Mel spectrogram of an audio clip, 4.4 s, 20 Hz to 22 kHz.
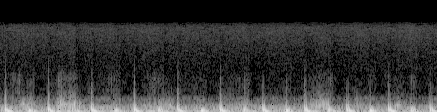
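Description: Fast, regular paired heart thumps at roughly 140 beats a minute, clear and low-pitched with a steady hum behind them: normal heart sounds in a young child.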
